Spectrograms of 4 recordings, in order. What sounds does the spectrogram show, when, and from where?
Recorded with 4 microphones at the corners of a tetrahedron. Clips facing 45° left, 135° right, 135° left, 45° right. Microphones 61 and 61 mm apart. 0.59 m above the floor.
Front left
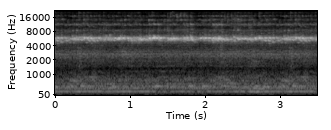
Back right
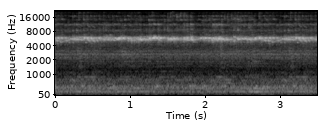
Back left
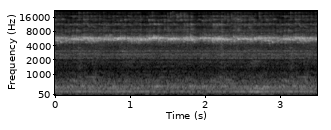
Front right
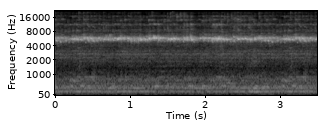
0.0 s an insect: 35° right, 1.1 m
